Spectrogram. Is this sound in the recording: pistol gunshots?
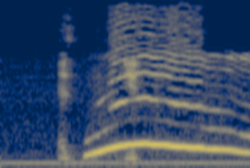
no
